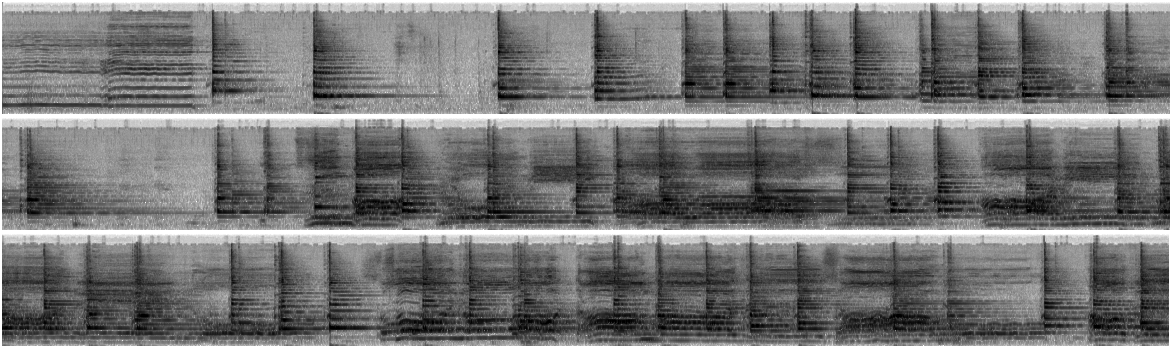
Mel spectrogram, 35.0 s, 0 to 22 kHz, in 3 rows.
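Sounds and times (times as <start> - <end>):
shamisen plucked notes: 1.9 - 4.3, 4.9 - 35.0
person chanting with wavering notes: 14.6 - 35.0.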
